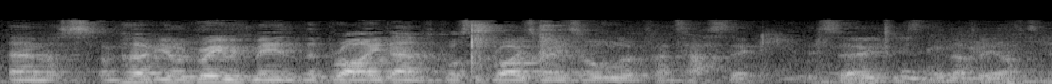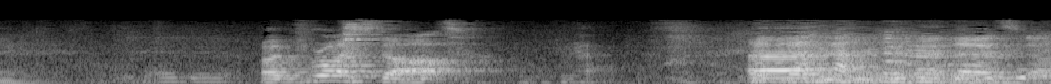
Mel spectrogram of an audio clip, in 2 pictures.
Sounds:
man speaking, monologue, speech

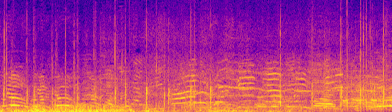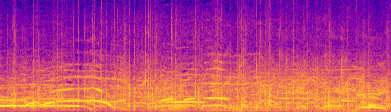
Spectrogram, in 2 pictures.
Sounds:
run, speech

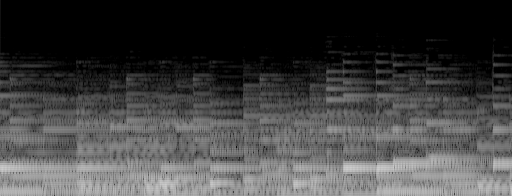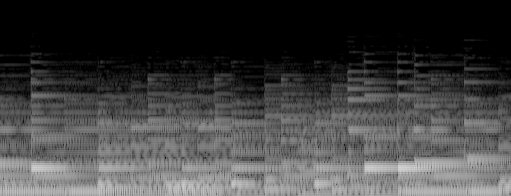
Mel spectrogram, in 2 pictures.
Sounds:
traditional music, music

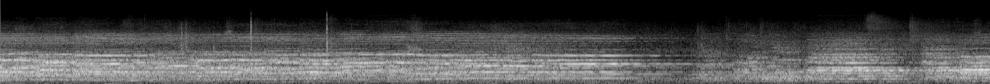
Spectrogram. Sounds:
music

